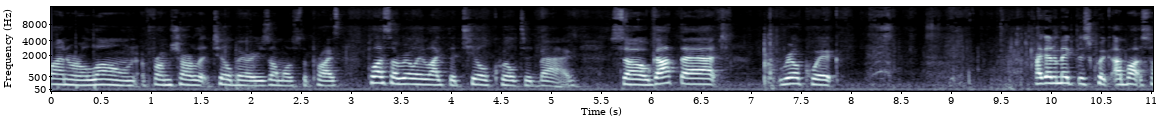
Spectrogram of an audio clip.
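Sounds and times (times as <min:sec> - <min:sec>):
zipper rasping open: 0:08.1 - 0:09.9.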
